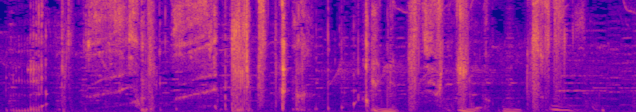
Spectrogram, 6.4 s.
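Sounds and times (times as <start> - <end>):
man imitating a hippopotamus with his mouth: 1.2 - 5.9.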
